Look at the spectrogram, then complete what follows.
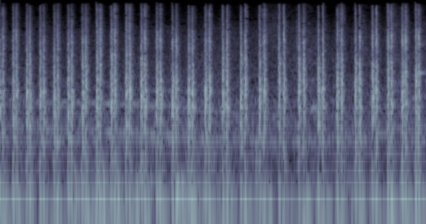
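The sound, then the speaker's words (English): An old farm tractor engine chugs steadily at a plow day on a Champaign County farm, its loud, rhythmic putt-putt firing in even pulses throughout with a deep low rumble underneath and no voices. “Up next, a bunch of old farmers had some fun this past weekend with their old tractors.”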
